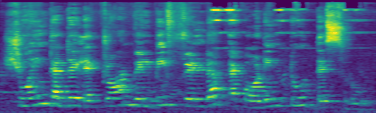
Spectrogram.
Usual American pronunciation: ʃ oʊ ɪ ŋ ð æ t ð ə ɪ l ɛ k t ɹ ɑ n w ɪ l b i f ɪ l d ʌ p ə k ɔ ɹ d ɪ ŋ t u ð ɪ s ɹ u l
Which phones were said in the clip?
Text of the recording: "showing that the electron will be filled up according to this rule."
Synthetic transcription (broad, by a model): ʃ oʊ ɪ ŋ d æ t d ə ɪ l ɛ k t ɹ ɑ n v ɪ l b i f ɪ l d ʌ p ə k ɔ ɹ d ɪ ŋ t u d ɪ s ɹ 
